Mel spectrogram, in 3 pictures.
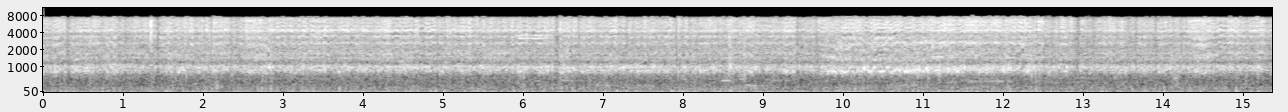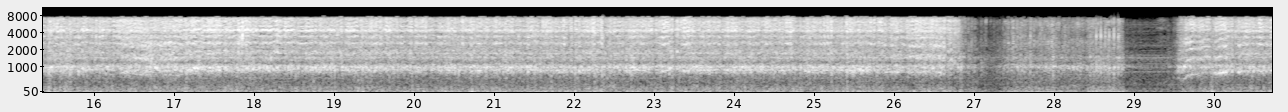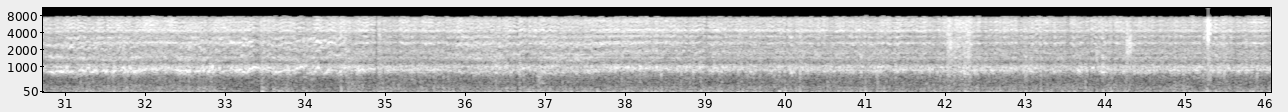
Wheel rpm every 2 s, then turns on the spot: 220, 230, 230, 230, 230, 210, 230, 230, 220, 230, 230, 230, 240, 130, 40, 190, 210, 220, 220, 230, 240, 230, 230.
26-28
